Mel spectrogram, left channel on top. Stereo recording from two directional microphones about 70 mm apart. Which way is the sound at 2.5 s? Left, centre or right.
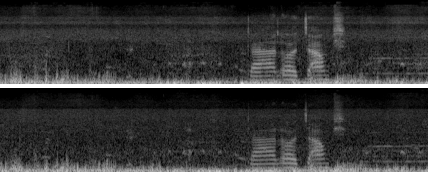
Centre.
